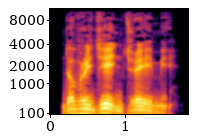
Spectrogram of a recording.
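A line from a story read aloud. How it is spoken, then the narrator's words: Sad. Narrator (Russian): печально сказал Филипп Тайрер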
